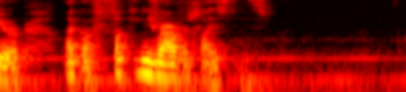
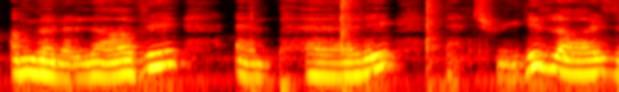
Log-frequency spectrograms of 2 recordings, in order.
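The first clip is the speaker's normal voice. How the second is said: cartoon character; slower than usual. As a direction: play the cartoon animal cooing over the mouse. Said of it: "it reminded me of that cartoon".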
